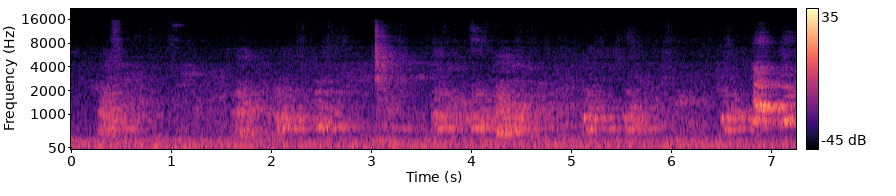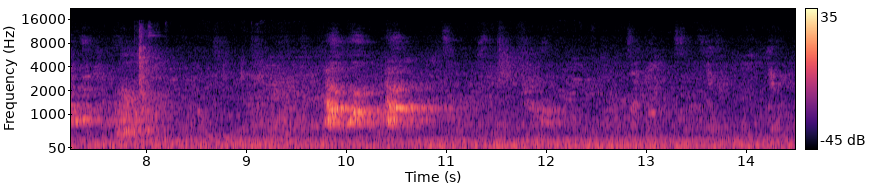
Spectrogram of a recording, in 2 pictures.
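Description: A man calls out commands to a dog with animation in an echoing hall.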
